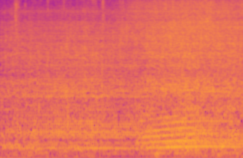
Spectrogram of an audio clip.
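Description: Motorboat engine droning as the boat speeds away from a dock, a dense steady roar with a low humming tone, holding level and swelling slightly louder in the second half.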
